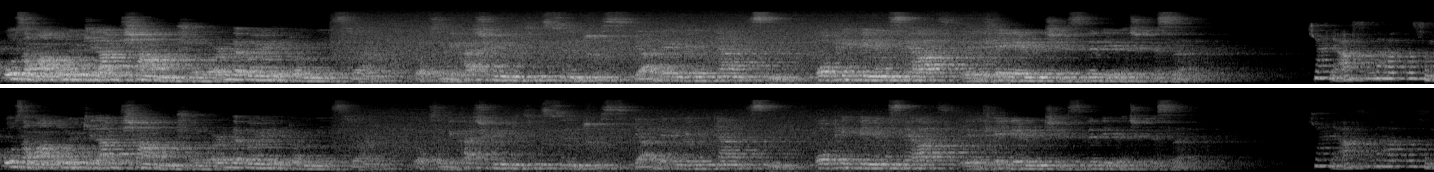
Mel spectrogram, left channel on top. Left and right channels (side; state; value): right; quieter; 7.1 dB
